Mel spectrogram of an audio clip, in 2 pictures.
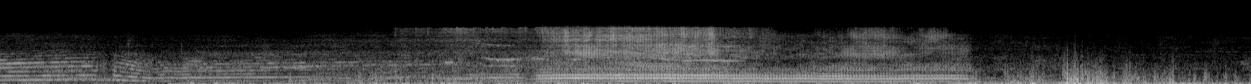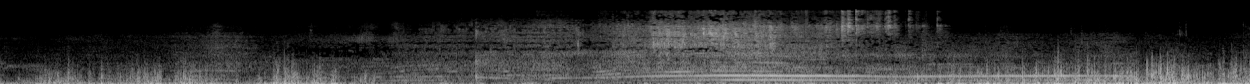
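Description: A rally car engine roars and revs hard.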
